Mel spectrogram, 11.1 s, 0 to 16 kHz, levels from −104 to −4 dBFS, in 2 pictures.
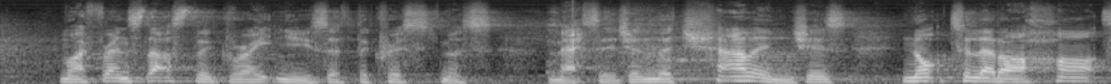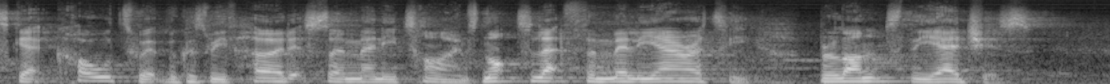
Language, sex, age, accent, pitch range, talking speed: English, male, 30-49, British, 115-145 Hz, 200 wpm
